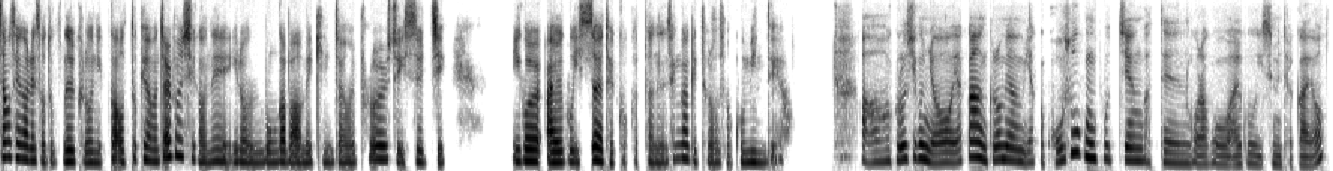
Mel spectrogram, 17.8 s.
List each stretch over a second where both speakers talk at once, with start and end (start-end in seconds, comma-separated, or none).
none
